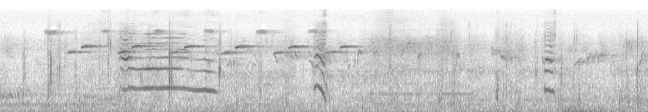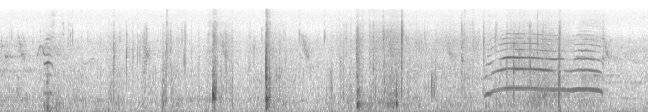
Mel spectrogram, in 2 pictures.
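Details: Black cat, likened to a sweet bun, gives a drawn-out meow early on and another near the end, each a clear falling harmonic cry, while birds chirp and twitter throughout against faint outdoor background noise.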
